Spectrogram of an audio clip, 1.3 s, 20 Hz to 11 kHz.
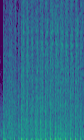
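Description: Rapid automatic gunfire in the shooter game Battlefield 3, a close, loud burst of evenly spaced shots rattling steadily for just over a second.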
